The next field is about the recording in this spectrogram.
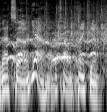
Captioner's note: audience cheering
